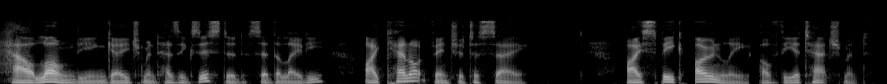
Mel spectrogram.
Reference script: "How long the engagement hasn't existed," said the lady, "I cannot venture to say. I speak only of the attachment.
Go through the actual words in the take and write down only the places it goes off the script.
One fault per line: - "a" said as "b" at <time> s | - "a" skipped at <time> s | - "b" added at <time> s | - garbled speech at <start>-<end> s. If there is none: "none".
- "hasn't" said as "has" at 1.7 s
